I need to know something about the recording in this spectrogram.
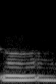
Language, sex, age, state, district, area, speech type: Maithili, female, 60+, Bihar, Muzaffarpur, urban, conversation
